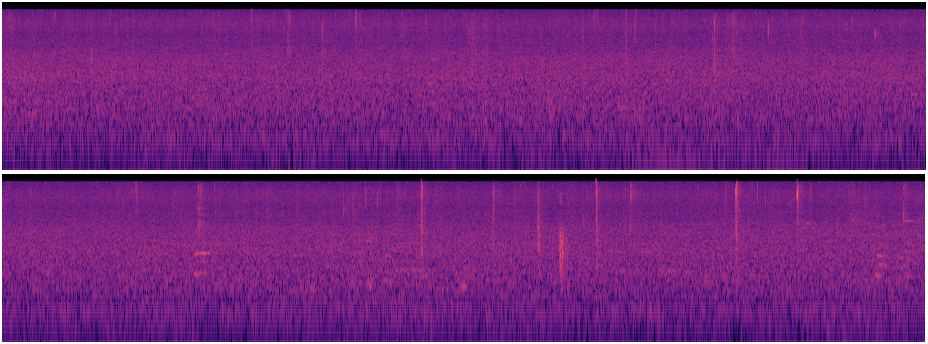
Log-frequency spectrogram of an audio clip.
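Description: Rain patters steadily outdoors.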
